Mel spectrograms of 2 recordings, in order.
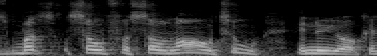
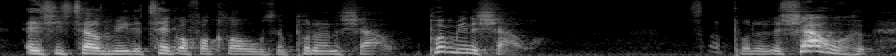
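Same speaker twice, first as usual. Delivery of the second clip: plain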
